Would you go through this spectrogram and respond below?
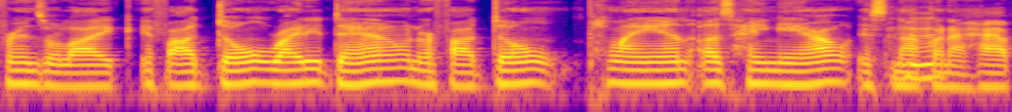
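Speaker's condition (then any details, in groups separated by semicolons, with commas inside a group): No condition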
